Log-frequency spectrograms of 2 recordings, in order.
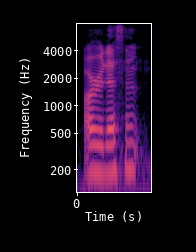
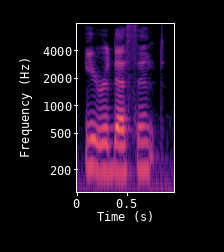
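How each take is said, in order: First: The first syllable sounds like 'eye'. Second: The first syllable sounds like 'ear'. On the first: "not I I" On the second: "I'm saying it like that because they're Disney's calling it iridescent, like E A R"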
